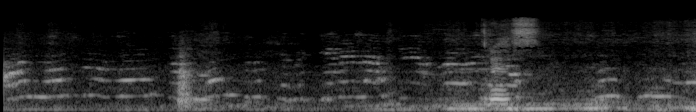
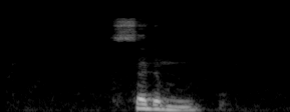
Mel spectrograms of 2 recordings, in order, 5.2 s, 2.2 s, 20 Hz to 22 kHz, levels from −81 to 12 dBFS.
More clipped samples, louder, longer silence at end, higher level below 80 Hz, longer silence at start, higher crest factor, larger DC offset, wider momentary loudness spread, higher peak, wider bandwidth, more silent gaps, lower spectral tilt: neither; second, -29 LUFS vs -24 LUFS; second, 0 s vs 0.7 s; about the same, -60 dBFS vs -62 dBFS; second, 0 s vs 0.85 s; about the same, 18 dB vs 20 dB; neither; second, 18 LU vs 21 LU; second, -10 dBFS vs -6 dBFS; about the same, 11.5 kHz vs 11.5 kHz; neither; second, -5.5 dB/octave vs -7.5 dB/octave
